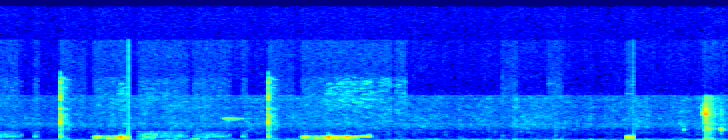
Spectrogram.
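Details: Nursing teaching example: soft, brief abdominal gurgles separated by long quiet stretches, fewer than five per minute: hypoactive bowel sounds, with reduced gut activity.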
